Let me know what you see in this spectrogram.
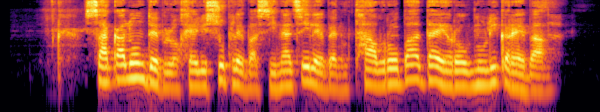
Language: Georgian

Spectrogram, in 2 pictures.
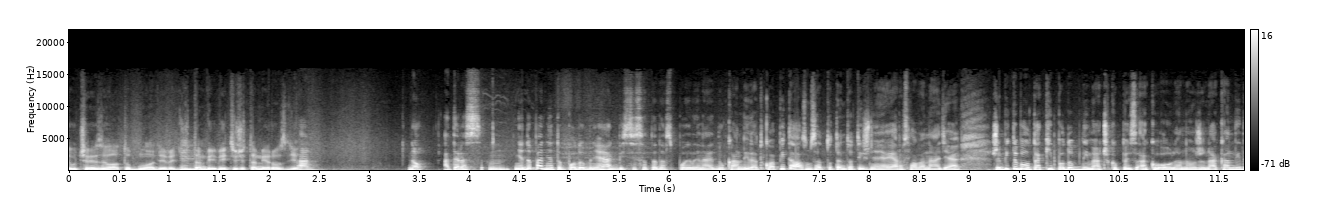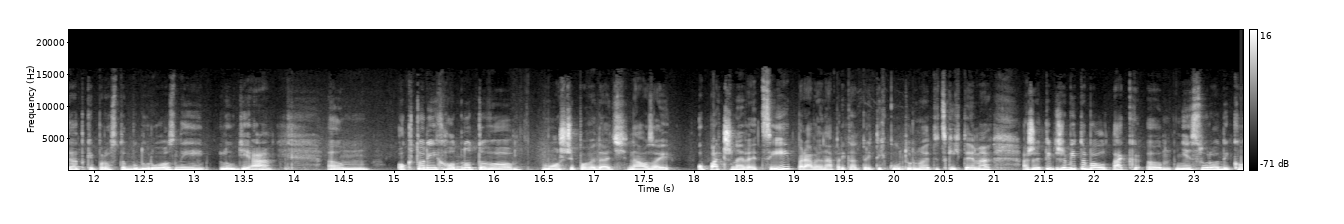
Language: Slovak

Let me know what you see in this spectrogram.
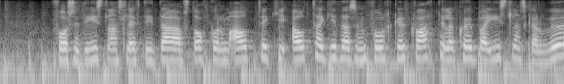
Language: Icelandic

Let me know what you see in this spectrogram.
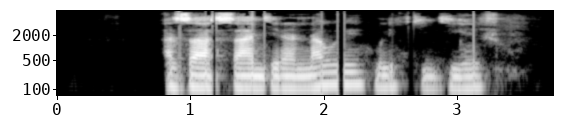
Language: Kinyarwanda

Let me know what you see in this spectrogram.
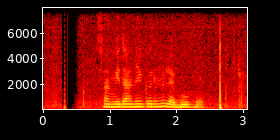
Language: Sinhala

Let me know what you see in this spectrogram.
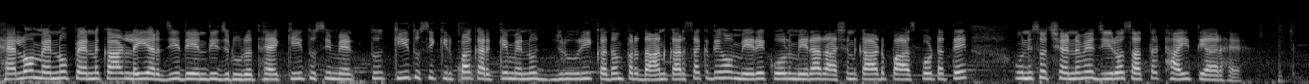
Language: Punjabi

